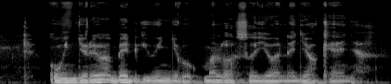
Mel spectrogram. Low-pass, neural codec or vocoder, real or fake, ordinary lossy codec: 19.8 kHz; none; real; none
